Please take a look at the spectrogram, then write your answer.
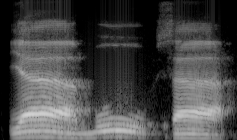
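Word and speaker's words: يا موسى: Ya Musa. Dua harokat semua. Mad tabi'i semuanya ya. Teger ya. Ya Musa. Jadi ngukurnya sama. Dua harokat itu ketukannya itu sama. Ya Musa. Jangan panjang-panjang.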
